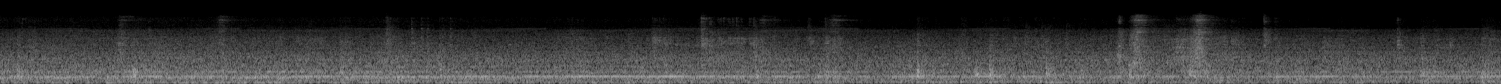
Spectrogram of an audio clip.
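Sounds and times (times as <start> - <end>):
train wheels rumbling on rail: 0.0 - 15.0
wheels clacking over rail joints: 6.5 - 12.8.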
